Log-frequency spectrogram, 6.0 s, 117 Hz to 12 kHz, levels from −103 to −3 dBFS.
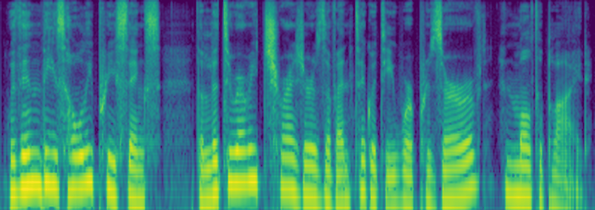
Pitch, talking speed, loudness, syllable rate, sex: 165 Hz, 130 wpm, -18 LUFS, 5.7 syllables/s, female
